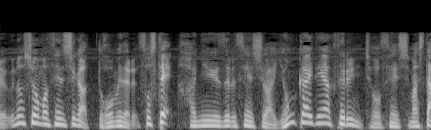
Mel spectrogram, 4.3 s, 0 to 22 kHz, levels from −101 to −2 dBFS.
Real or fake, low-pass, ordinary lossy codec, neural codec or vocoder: real; none; none; none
